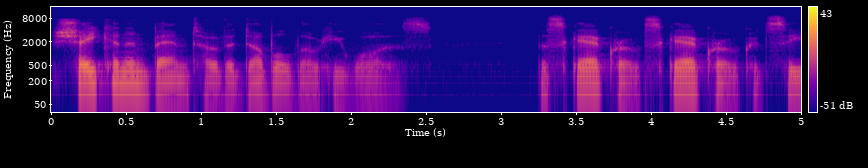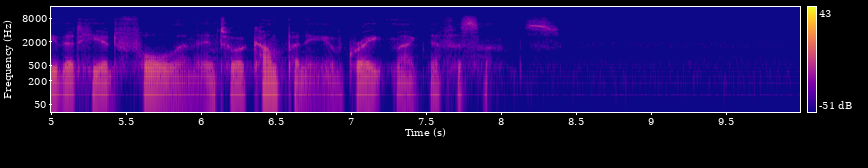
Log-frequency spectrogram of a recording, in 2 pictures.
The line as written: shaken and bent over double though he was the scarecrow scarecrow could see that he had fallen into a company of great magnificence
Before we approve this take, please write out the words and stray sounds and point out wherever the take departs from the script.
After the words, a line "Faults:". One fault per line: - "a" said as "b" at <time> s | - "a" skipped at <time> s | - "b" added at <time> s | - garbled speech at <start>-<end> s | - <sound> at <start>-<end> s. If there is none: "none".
shaken and bent over double though he was the scarecrow scarecrow could see that he had fallen into a company of great magnificence
Faults:
none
